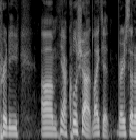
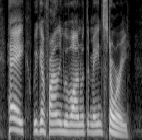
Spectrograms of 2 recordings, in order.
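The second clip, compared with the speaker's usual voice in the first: ordinary delivery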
